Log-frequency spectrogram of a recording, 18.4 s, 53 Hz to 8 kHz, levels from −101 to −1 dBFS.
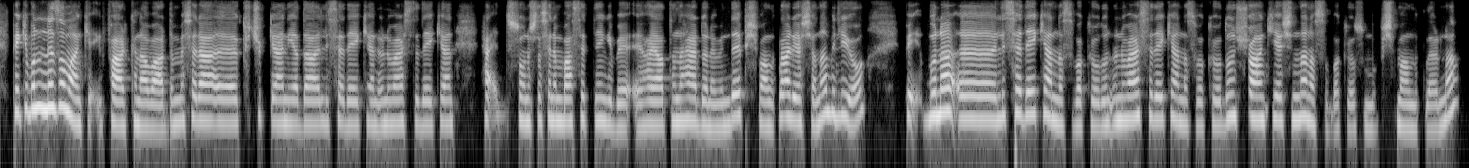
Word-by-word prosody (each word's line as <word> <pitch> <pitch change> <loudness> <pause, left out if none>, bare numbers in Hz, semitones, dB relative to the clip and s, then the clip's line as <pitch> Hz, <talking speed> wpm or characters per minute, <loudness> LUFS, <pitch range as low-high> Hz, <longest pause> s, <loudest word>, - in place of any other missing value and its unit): Peki 280 +2 +2
bunu 310 0 +7
ne 325 0 +8
zaman 270 -10 +5
ki - - -9 0.2
farkına 190 -2 +3
vardın? 180 +2 +1
Mesela, 215 -1 +3
eee, 205 0 +1
küçükken 210 -4 -2
ya 200 -1 -3
da 200 - +2
lisedeyken, 195 0 -3
üniversitedeyken 200 +1 -4 0.3
he - - +1 0.2
sonuçta 215 -2 -1
senin 215 -1 -1
bahsettiğin 215 0 -1
gibi, 185 -2 -5 0.2
eee, 180 - -3
hayatının 195 +2 0
her 210 -2 +1
döneminde 190 +6 -1
pişmanlıklar 205 +4 0
yaşanabiliyor. 230 +3 -1 0.5
Pe 455 - -1
buna, 255 +5 +5
eee, 225 -1 +3
lisedeyken 260 -1 +1
nasıl 195 -1 -7
bakıyordun, 190 0 -5
üniversitedeyken 225 0 0
nasıl 195 0 -9
bakıyordun, 195 +5 -5
şu 240 0 0
anki 225 +1 +1
yaşında 225 +2 +1
nasıl 190 -5 -6
bakıyorsun 170 0 -10
bu 170 - -18
pişmanlıklarına? 180 - -4
210 Hz, 135 wpm, -21 LUFS, 195-230 Hz, 0.5 s, ne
